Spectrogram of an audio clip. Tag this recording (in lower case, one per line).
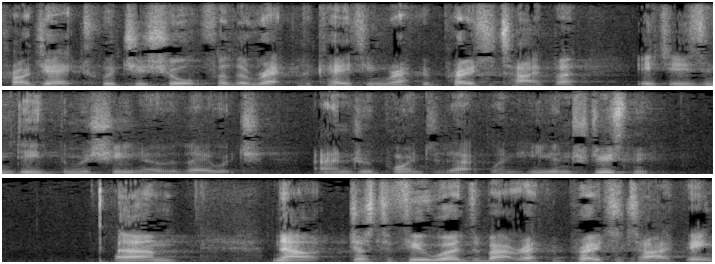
speech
